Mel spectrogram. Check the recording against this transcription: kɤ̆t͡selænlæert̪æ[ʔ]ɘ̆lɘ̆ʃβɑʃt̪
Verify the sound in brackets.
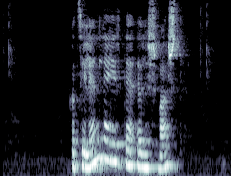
correct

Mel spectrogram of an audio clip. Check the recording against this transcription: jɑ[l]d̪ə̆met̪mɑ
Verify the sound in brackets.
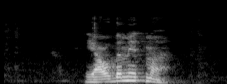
correct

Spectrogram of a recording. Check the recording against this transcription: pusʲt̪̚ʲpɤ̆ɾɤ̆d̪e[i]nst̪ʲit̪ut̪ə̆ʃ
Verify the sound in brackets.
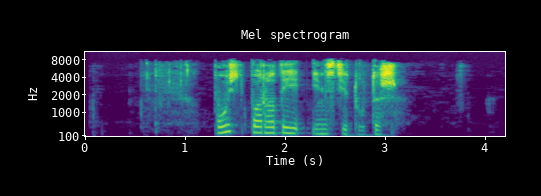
correct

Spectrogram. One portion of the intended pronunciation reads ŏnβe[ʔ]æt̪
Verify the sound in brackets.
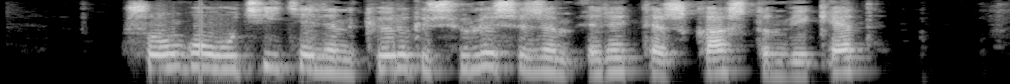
incorrect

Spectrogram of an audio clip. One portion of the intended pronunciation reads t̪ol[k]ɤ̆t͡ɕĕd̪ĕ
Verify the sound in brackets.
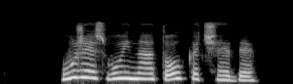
correct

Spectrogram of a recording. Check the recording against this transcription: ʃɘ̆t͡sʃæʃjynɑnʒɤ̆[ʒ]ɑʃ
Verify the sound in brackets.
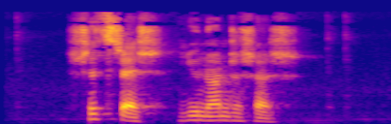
incorrect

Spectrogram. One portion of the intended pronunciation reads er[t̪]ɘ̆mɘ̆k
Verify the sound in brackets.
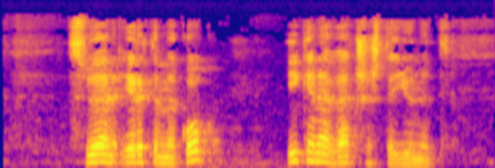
correct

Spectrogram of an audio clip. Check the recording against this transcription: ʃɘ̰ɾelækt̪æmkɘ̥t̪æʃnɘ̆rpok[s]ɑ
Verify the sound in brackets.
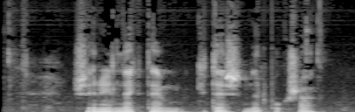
incorrect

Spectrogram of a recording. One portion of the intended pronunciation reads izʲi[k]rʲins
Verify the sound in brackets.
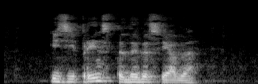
incorrect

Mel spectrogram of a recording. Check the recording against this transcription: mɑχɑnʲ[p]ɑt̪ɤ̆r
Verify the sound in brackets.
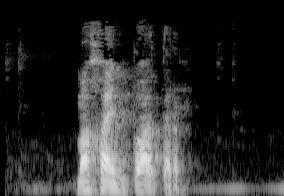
correct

